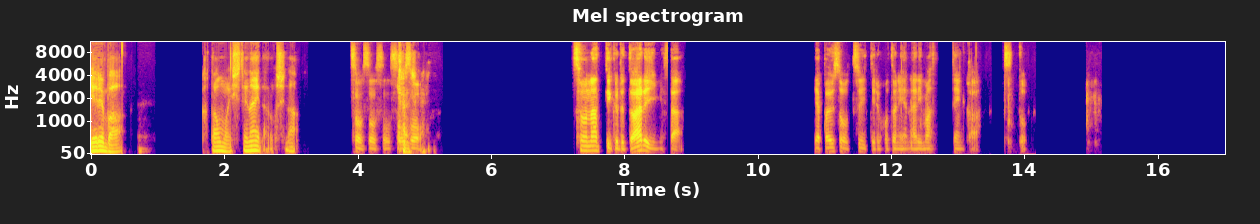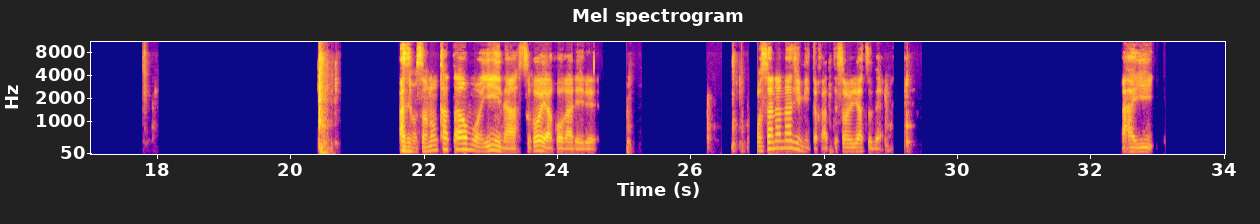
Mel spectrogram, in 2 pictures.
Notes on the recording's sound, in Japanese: 録音に失敗しました。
